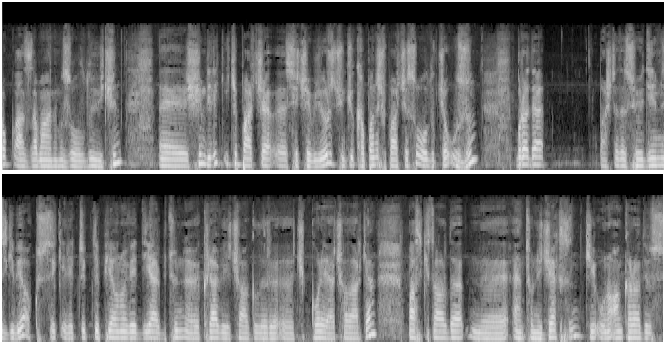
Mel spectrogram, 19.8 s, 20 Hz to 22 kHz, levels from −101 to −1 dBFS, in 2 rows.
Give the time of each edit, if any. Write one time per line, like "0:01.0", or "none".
none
